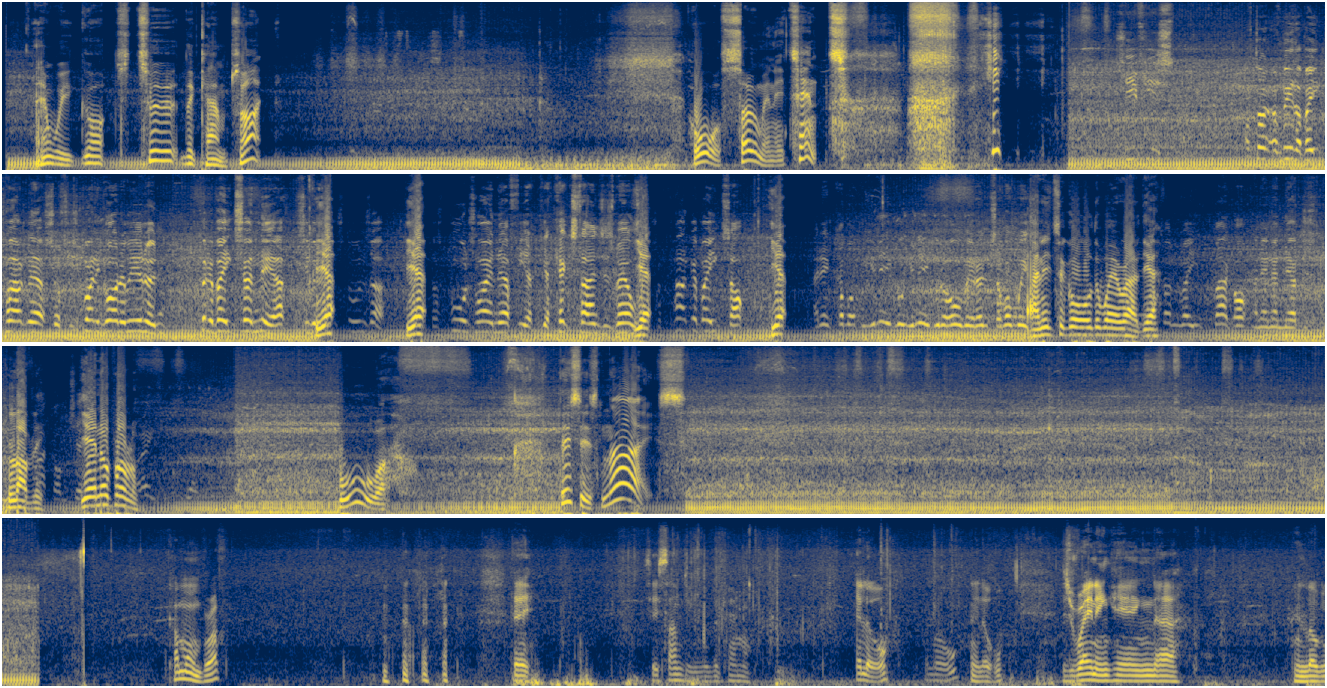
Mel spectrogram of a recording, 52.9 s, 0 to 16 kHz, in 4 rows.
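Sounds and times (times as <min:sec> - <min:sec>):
motorcycle engine running: 0:00.0 - 0:06.9, 0:08.8 - 0:40.1.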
